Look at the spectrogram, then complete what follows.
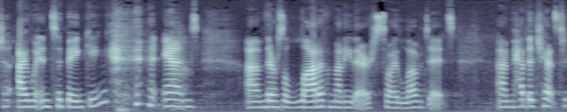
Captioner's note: laughter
